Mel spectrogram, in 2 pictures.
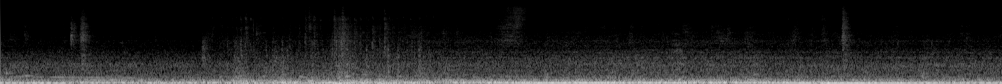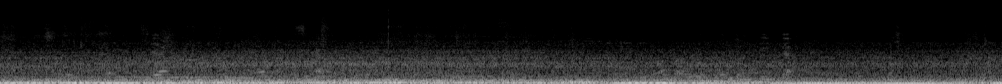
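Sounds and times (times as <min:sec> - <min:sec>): bus engine and road rumble: 0:00.0 - 0:20.0.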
